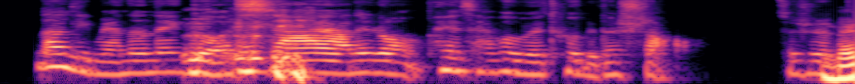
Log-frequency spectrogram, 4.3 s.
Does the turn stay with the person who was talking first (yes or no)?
no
